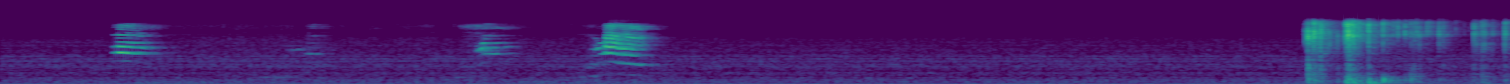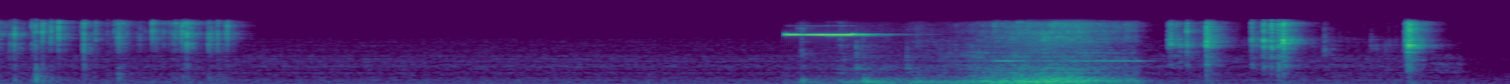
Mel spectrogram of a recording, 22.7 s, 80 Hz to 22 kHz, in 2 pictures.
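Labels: At 0.82 seconds, a cat can be heard. After that, at 9.77 seconds, crushing is heard. Next, at 17.18 seconds, the sound of a sliding door is audible. Finally, at 20.07 seconds, you can hear the sound of a camera. A faint, steady noise runs about 30 dB below the sounds.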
